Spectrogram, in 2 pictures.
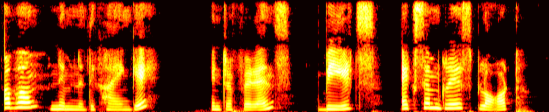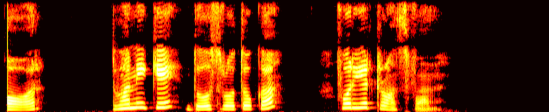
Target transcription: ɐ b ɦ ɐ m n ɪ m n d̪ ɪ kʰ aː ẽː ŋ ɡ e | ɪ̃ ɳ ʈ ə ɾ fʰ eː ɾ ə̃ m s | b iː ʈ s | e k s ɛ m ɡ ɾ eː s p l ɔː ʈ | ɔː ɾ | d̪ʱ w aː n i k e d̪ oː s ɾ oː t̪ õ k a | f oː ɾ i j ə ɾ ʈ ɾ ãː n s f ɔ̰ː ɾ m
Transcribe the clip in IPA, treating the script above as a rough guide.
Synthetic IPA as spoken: ɐ b ɦ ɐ m n ɪ m n d̪ ɪ kʰ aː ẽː ŋ ɡ e | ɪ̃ ɳ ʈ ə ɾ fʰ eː ɾ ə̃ n s | b iː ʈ s | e k s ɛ m ɡ ɾ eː s p l ɔː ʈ | ɔː ɾ | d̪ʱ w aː n i k e d̪ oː s ɾ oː t̪ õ k a | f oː ɾ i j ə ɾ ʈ ɾ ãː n s f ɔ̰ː ɾ m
